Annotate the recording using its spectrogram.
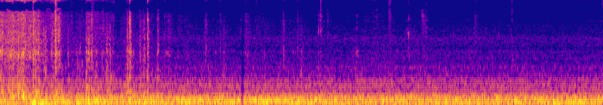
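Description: Car engine idling, a steady low hum heard from inside the cabin, with a soft thump about half a second in and light clicks and rustles in the first couple of seconds.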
